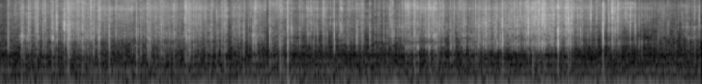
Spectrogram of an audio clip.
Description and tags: ice grinding cracking freezing designed
cracking, freezing, grinding, ice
